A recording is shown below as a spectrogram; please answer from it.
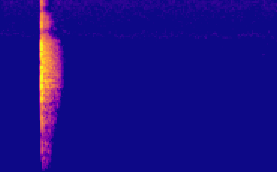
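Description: A single short, sharp click about a third of a second in, against near silence.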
